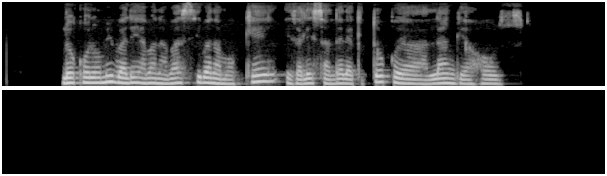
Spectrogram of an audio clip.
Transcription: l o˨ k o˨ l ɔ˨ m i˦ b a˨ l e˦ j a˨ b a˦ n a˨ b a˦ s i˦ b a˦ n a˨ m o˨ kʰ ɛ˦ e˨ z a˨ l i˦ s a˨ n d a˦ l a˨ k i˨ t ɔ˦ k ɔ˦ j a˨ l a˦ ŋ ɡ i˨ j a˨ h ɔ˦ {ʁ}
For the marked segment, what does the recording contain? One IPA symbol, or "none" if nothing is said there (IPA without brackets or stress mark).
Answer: z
